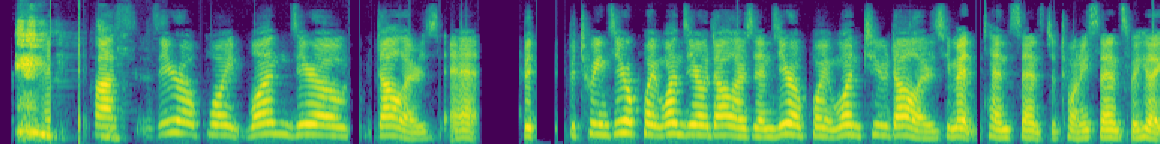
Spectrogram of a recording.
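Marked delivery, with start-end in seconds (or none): 0.1-7.8 robotic machine voice. Imitating the guy in the AI-created video quoting prices, robot voice. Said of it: "robot voice".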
